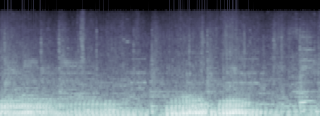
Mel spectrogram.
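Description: A motorbike engine running close by, a low pulsing growl that swells twice, the louder swell between about two and three seconds in.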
